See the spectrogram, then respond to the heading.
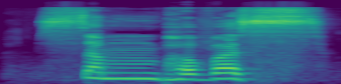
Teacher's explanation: संभवस विसर्गाचा स, इथे स नंतर जो म ला भ जोडलेला आहे तो जोडाक्षर नाहीये, स वरच्या अनुस्वाराचा म झालाय, त्यामुळे स वर आघात येणार नाही, विसर्गाचा स असा उच्चार करायचा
